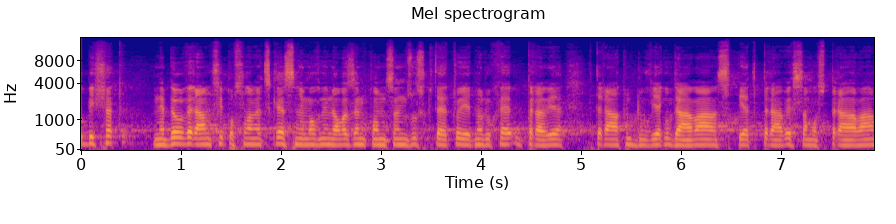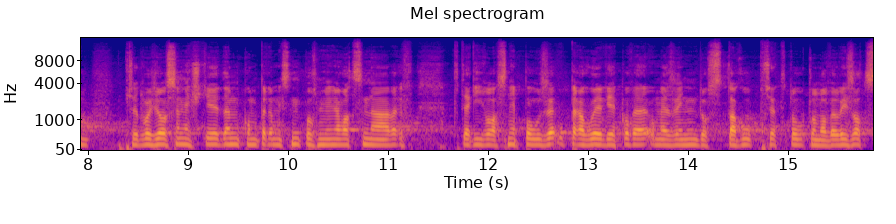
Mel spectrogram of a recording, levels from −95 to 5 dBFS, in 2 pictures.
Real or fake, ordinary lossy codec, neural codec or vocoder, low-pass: fake; Opus, 64 kbps; codec, 44.1 kHz, 3.4 kbps, Pupu-Codec; 14.4 kHz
